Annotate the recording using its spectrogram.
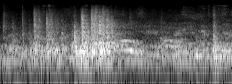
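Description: Indistinct chatter of people talking in a room, with a few light clicks or knocks about half a second to a second in.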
